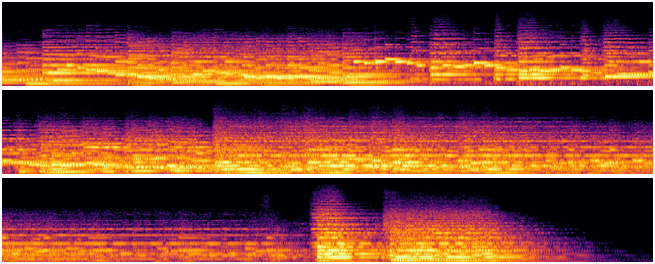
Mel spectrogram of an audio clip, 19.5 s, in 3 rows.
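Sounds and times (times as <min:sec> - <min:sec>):
violin concerto: 0:00.1 - 0:18.8.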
